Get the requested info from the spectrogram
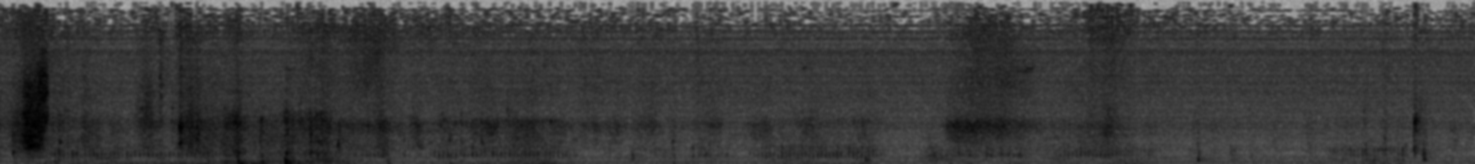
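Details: Domestic cat purring while being brushed and groomed indoors; low, rumbling pulsed purr runs throughout, with soft brushing strokes and occasional handling noises rising above it.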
